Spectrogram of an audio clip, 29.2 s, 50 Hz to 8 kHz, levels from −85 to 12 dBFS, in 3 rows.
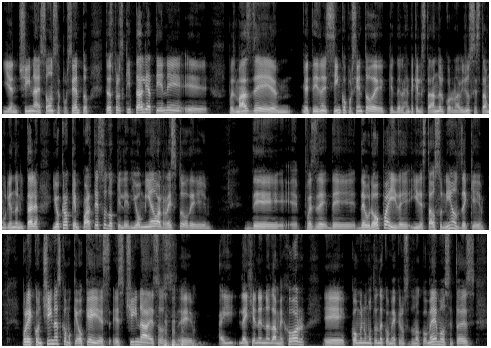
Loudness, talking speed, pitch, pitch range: -21 LUFS, 190 wpm, 145 Hz, 125-170 Hz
